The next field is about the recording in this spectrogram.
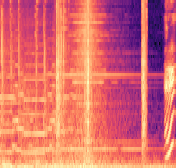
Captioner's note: door closes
